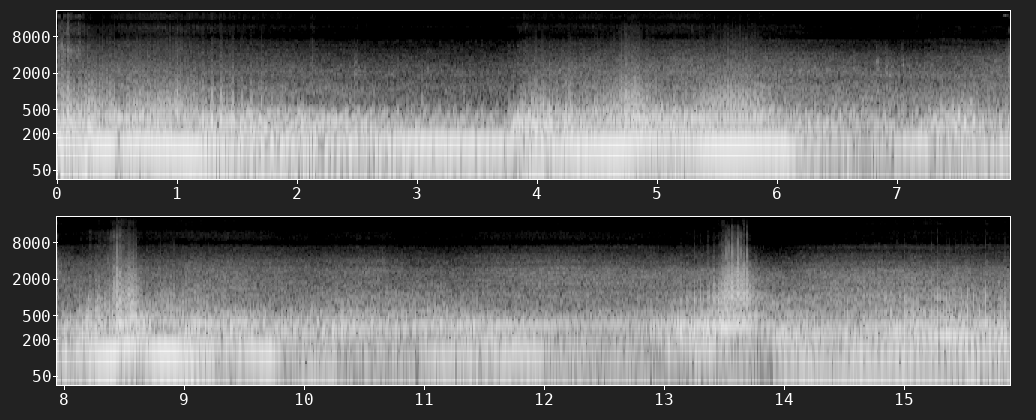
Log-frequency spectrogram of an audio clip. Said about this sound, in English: So here's a little exhaust clip of the car just driving around after I got gas.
